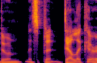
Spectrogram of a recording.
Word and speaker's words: Delica: It's pronounced Delica two ways? Has it really? It's been Delica and Delica?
